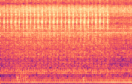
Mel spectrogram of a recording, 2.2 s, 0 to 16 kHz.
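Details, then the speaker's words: Seat Ibiza Cupra Bocanegra with 7-speed DSG at idle in neutral: steady idle with a loose metallic rattle from the gearbox side, not the timing chain, stopping in drive; faulty DSG clutch needing gearbox removal. "So this is the noise what's coming from the engine bay, but it's not coming from the timing chain side, it's coming from the gearbox side. As soon as we will select drive, the rattle will stop."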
